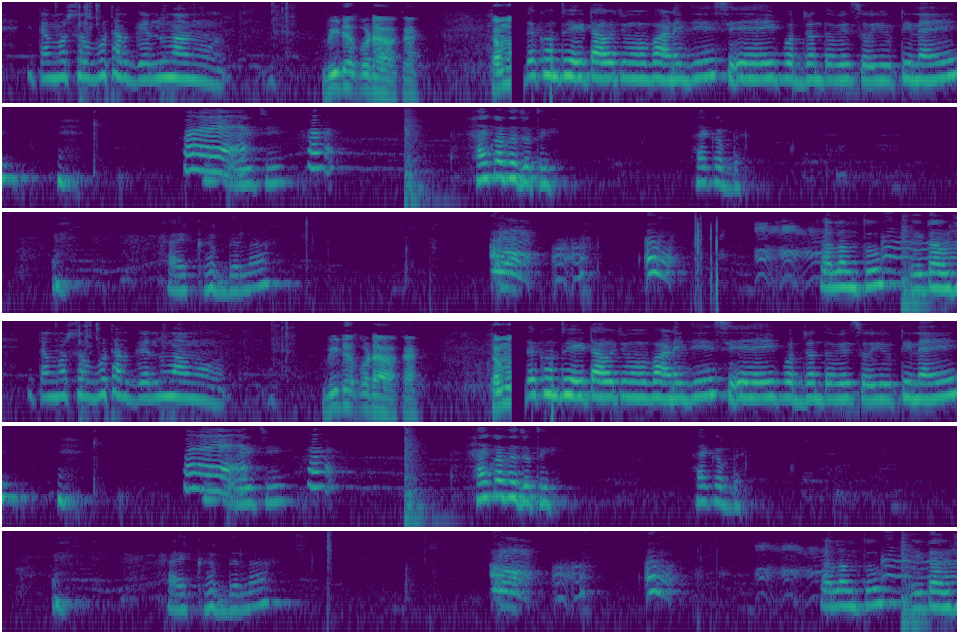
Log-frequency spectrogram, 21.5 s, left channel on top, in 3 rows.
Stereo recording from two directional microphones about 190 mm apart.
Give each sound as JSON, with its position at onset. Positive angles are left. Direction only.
{"t": 0.3, "sound": "a woman's voice", "side_deg": 5}
{"t": 2.0, "sound": "a woman's voice", "side_deg": -10}
{"t": 8.4, "sound": "babbling", "side_deg": 30}
{"t": 10.7, "sound": "speech", "side_deg": 5}
{"t": 12.3, "sound": "speech", "side_deg": 10}
{"t": 14.7, "sound": "a sound", "side_deg": 5}
{"t": 15.5, "sound": "speech", "side_deg": 10}
{"t": 17.9, "sound": "a sound", "side_deg": 40}
{"t": 19.1, "sound": "dog", "side_deg": 50}
{"t": 20.3, "sound": "a sound", "side_deg": 30}
{"t": 20.6, "sound": "a child's voice", "side_deg": 45}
